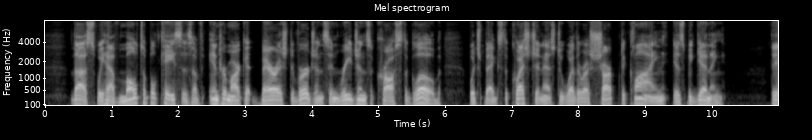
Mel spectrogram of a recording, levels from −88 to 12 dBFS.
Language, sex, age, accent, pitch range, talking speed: English, male, 50-69, American, 90-110 Hz, 145 wpm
